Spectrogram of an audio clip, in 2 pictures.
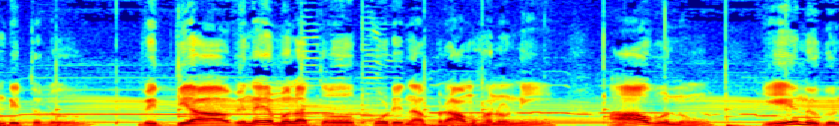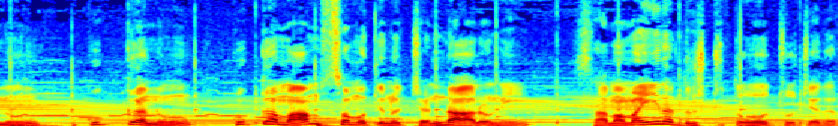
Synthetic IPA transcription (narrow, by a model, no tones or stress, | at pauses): ɳɖit̪ulu | ʋid̪jaːʋinɐjɐmulɐt̪o̞ːkuːɽinɐbɾaːmɦɐnuni | aːwunu | eːnuɡunukukːɐnu | kukːɐmaːmsɐmut̪inut͡ʃɛɳɖaːluni | sɐmɐmɐjnɐd̪ɾuʂʈit̪o̞ːt͡ʃuːt͡ʃeːd̪ɐɾ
